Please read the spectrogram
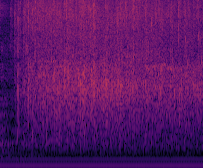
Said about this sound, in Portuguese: O grande insight do seu negócio elevou a expectativa, jogou para o público, arrasou, palmas para você.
